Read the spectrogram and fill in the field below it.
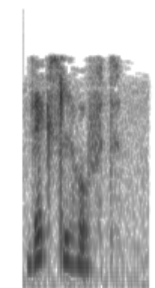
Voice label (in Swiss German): "wechselhaft", alsace; meteo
